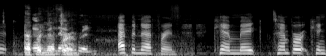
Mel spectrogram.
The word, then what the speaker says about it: epinephrine: Epinephrine.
